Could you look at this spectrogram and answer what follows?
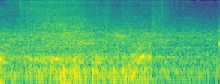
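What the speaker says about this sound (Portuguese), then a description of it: "Agora aqui, ó, já tá bom o macarrão. A gente vai escorrer." Cooked pasta drained from a pan, a steady rushing pour of hot water splashing into a sink, continuous and fairly close, with no one talking.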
